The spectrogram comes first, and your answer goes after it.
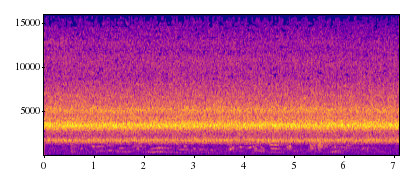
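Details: A cicada (Cicadidae) in Ubon Ratchathani, Thailand, on 25 March 2022 gives a steady, high-pitched electric buzz that drones on without a break.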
